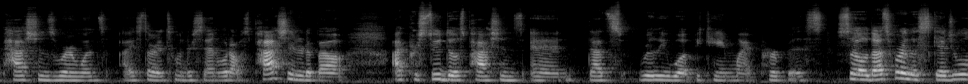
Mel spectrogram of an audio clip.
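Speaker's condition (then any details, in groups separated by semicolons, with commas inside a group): No condition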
